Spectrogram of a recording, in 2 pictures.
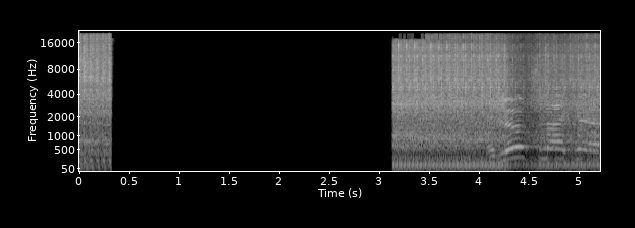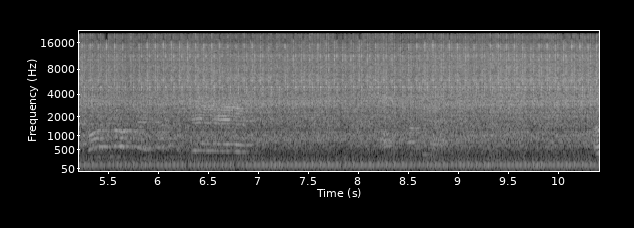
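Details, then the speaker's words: Norton 88 Dominator twin after springs checked, new spark plug fitted and plug lead reconnected: steady, even idle at about three beats per second with no misses; both cylinders now firing cleanly. "so it looks like both are firing right now."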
